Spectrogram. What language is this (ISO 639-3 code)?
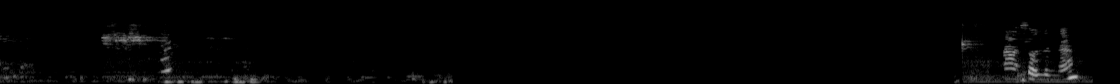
tam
